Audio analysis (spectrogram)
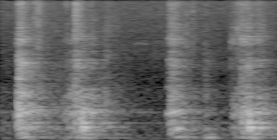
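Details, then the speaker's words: Washing machine drum test: thumb held on the outer cabinet while the stationary drum is pulled toward it, giving four short hollow clunks in two pairs; drum play from a completely worn drum bearing. "The bearing bearing of the machine is now completely dispersed. Yes, this is really a boiler malfunction."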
